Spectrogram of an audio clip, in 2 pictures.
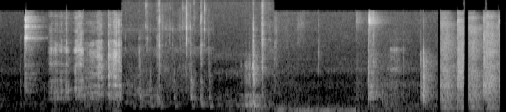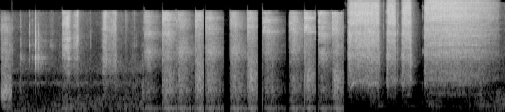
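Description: Hand-tool work on small metal plates: a run of short scrapes, taps and clicks. Near the end a power drill bores through a thin metal plate into a wooden block, in a few short starts and then one steady run.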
